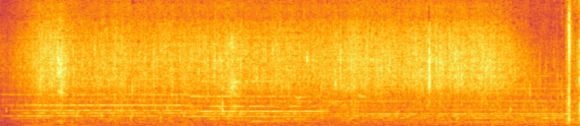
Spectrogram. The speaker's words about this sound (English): He has fallen into a pool of water. Water trickles down the mossy sides of the tree.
